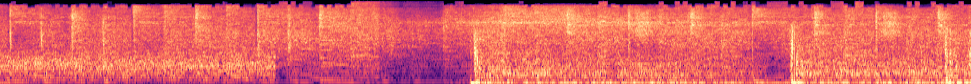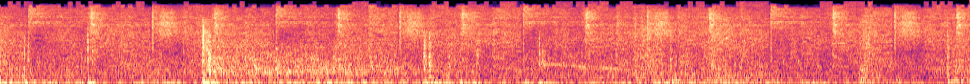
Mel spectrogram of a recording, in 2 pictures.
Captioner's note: explosions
